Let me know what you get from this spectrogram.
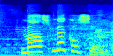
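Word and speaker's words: Mads Mikkelsen: Am I saying his name wrong? Isn't he from Copenhagen? – I don't know. – Isn't it Moss? All right. You know, another round, that actor. Moss Mikkelsen.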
